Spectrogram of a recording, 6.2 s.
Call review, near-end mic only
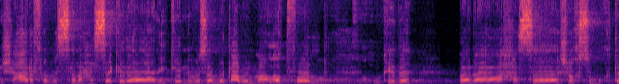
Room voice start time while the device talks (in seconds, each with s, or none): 2.5 s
